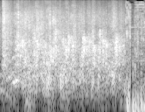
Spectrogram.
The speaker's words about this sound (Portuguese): Pessoal, uma salva de palmas pra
